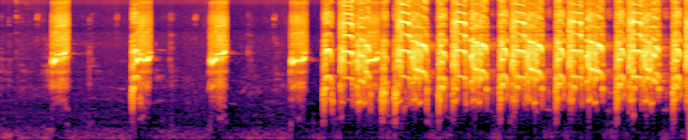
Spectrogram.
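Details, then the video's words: Grey francolin, called teetar or irani teetar: four loud, harsh, high notes spaced under a second apart, then a rapid run of scratchy, squawking notes in quick succession, with no background sound. "titar ki awaj irani teetar birds wonderful sound"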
